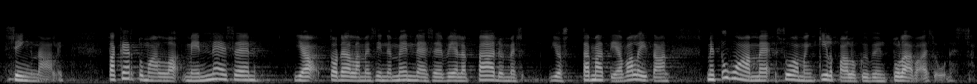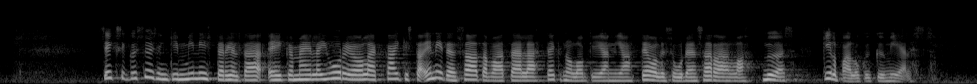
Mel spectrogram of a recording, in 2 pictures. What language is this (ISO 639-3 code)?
fin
